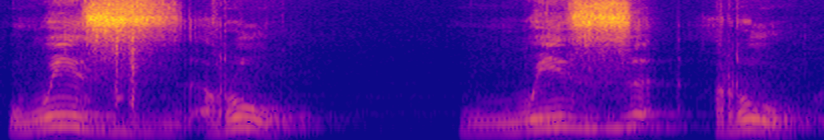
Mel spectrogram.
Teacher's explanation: Vav harfi bu yerda kasra bilan keldi, za harfi sukun bilan keldi. Shu sababli wiz deb to'xtaymiz va undan keyin ra harfi damma bilan keldi.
